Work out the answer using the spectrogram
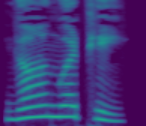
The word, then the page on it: ಗಾಂವಠೀ: gām`vaṭhī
